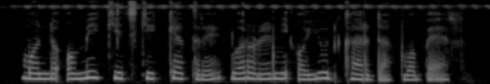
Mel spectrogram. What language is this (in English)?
Luo (Kenya and Tanzania)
